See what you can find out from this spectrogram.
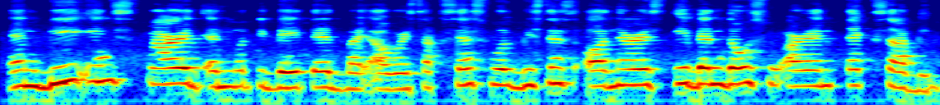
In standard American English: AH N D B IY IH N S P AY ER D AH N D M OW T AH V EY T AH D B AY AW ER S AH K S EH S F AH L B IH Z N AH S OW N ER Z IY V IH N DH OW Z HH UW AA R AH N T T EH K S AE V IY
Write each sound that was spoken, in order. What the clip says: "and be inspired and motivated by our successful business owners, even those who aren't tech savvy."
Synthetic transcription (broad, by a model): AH N D B IY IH N S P AY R D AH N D M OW T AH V EY T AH D B AY AW ER S AH K S EH S F AH L B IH S N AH S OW N ER S IY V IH N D OW S HH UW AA R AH N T T EH K S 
